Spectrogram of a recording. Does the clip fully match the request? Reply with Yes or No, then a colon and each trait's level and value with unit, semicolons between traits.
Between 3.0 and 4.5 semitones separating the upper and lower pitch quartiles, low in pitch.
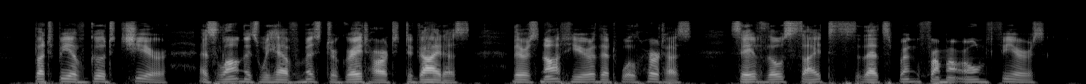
No: narrow, 2.6 semitones; low, 110 Hz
